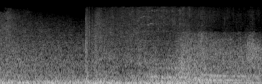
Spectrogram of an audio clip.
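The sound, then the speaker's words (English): A massive video game mini nuke explosion erupts with a sharp blast, then a dense, roaring rumble that keeps churning for a few seconds, loud, with no voices. “Sorry, we just had a nuclear explosion. Yeah, I set off a mini nuke.”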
